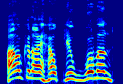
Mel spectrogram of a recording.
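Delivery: high, loud, helpless shout; a frozen man shouting at a pleading woman; desperate shout. Acted. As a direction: yell back in despair. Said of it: "Daniel shouted at Missus Dawson".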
